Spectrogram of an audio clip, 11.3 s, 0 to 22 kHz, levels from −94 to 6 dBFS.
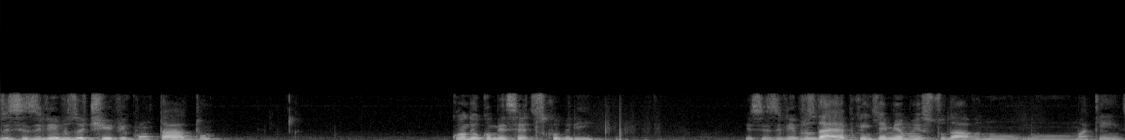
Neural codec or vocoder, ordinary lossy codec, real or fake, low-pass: none; none; real; 7.2 kHz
